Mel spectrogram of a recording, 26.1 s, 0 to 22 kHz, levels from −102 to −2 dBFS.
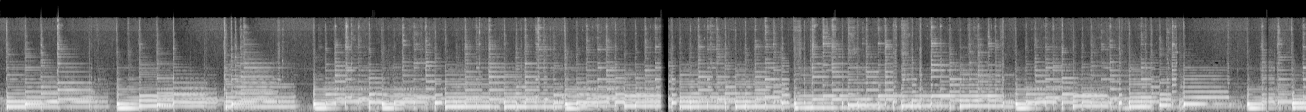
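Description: At 2.49 to 2.53 s there is a brief smear where the sound seems to stretch for an instant. This is short concealed packet loss: about 20 ms of the stream arrived too late, and the receiver extended the preceding sound to cover the hole before blending back.

From 7.43 to 7.51 s the sound briefly hangs as a held, fading continuation, and then resumes slightly further on. This is a burst of packet loss: about 60 ms of consecutive audio went missing, so the decoder stretched the last sound and attenuated it until real packets returned.

At 13.19 to 13.37 s the sound smears out into a fading continuation lasting about 156 ms, dips into roughly 50 ms of near-silence, and then resumes with about 160 ms of material gone. The likely cause is a long network dropout, where nothing arrived for a stretch and concealment ran out.

At 16.67 to 16.74 s another smear occurs, again short concealed packet loss. 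Here about 40 ms was missing and was patched over. The resumption also lands slightly late, adding a little extra time, so the audio afterwards is nudged later.

At 25.31 to 25.37 s a final brief smear marks the same kind of short concealed packet loss, with about 40 ms missing and bridged by continuing the previous sound.

All of this travels through a WebRTC call path using Opus. Its top end stops around 12 kHz, consistent with a setting near 32 kbps.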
